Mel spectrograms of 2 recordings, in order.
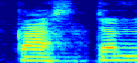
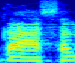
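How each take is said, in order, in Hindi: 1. "t" ध्वनि बोली जाती है। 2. "t" ध्वनि मौन है। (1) "यहाँ कास्टल नहीं" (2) "कासल पढ़ेंगे"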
